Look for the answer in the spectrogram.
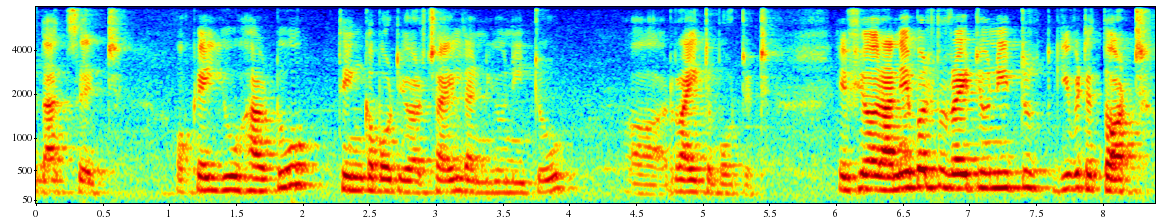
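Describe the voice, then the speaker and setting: A woman's voice: mid-range voice, echoey room. Woman leading an online parenting class. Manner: reads lists of answers aloud, checks in with the class often. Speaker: online parenting workshop host. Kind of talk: live online class, reading chat answers aloud. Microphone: computer mic on a video call.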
